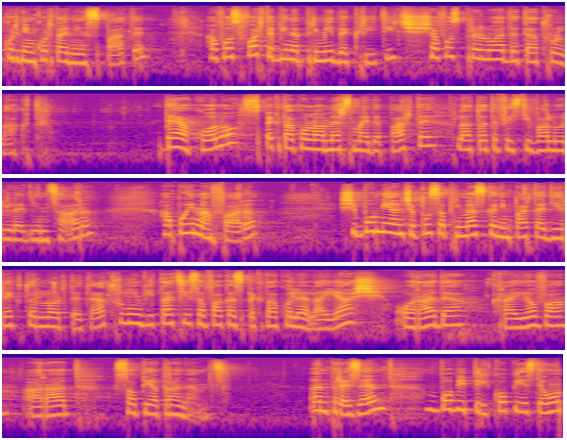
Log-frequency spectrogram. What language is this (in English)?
Romanian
